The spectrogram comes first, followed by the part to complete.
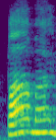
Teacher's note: இரண்டு எழுத்துக்களும் இதழ்கள் இணைந்தால்தான் பிறக்கும் பல் இதழ் இய வகாரம் பிறக்கும் கீழ் இதழும் மேல் பல்லும் இணைந்தால் வகரம் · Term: பகார மகாரம்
